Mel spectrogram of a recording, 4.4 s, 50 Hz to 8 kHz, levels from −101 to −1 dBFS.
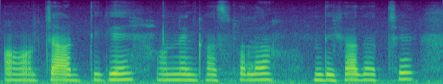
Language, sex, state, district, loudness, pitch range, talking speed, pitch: Bengali, female, West Bengal, Alipurduar, -19 LUFS, 195-205 Hz, 80 wpm, 200 Hz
